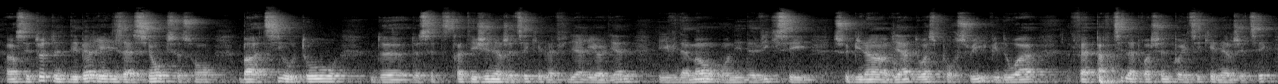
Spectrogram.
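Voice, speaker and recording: A man's voice: fairly even intonation, warm tone. A man with a Québécois French accent, slightly congested from a cold, giving a formal press statement with frequent hesitations. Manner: measured, many "euh" hesitations. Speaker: wind energy centre spokesman at a press conference. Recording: echoey room with faint rumble.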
